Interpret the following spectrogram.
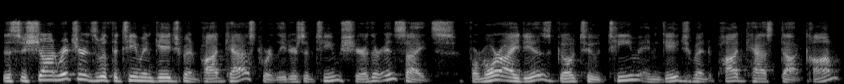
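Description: A man hosting a podcast, asking questions and warmly affirming his guest's answers. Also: fairly high pitch, very animated, moderate pace, few pauses, husky. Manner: encouraging, affirming interviewer. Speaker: podcast host.

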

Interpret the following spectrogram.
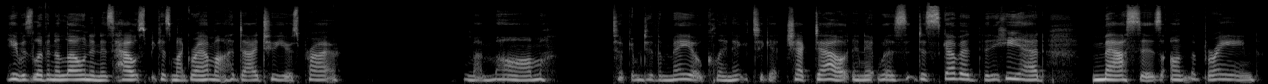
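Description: An actress playing a grieving woman inmate who flares into shouting. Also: mid-range voice, flat delivery, a little slow, creaky. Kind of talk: audio play acting.

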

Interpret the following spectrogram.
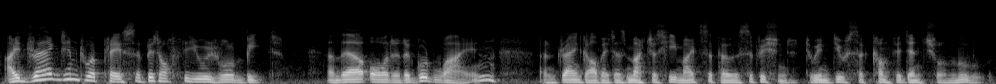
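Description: Low, husky, calculating English murderer. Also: male voice, lively intonation. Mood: cool, confiding. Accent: educated English. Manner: measured, precise, detached. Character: cool, calculating upper-class English murderer narrating his confession. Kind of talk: classic British radio drama narration. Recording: muffled, long reverberant radio flashback effect.

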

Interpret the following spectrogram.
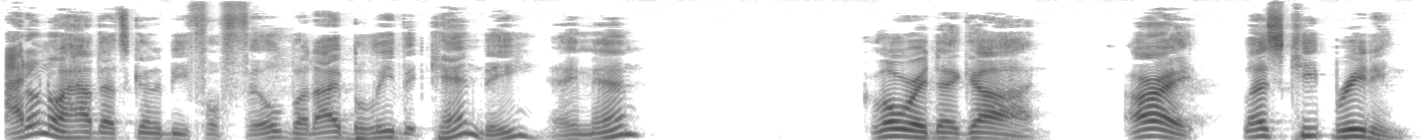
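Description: A pastor preaching a fervent sermon, quoting scripture with rising emphasis, his voice a little hoarse. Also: fairly high pitch, expressive, normal speed, no echo, clean studio sound.

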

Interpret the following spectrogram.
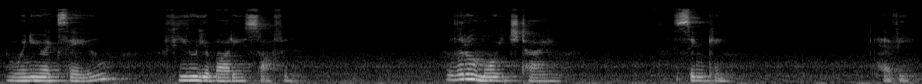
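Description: A woman guiding a meditation in a slow, soothing delivery, letting the ends of her phrases trail away softly. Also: fairly low pitch. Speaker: guided meditation instructor. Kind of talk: slow guided relaxation narration. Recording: roomy echo, faint background noise.

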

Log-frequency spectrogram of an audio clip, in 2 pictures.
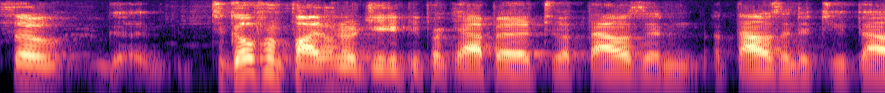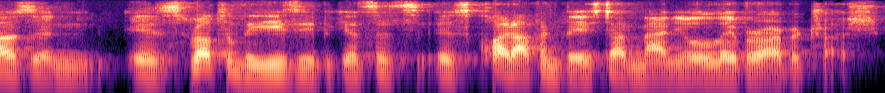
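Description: A middle-aged man from Bangladesh who grew up partly in Texas, explaining his views thoughtfully in an interview, in measured, broken-up phrases. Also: low-pitched, mellow. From Bangladesh, then Texas. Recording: dull, lo-fi sound.

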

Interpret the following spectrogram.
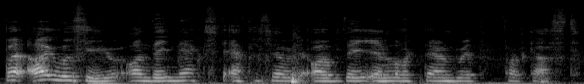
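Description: A man's voice: a little high, flat delivery, slow pace, mellow, a little hiss or hum, poor audio. A man hosting an interview podcast in a conversational style. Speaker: podcast host.

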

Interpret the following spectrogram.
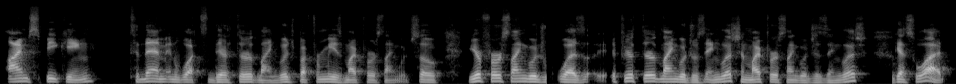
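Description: Candid, rambling man with a low voice. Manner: rambling, restarts often, speaks candidly. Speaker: podcast host and business coach. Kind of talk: candid conversational Q&A.

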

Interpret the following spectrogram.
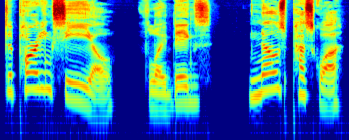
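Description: A man's voice: on the high side, wildly swooping pitch, unhurried, fairly bright tone. A man narrating a scripted news feature as a reporter.

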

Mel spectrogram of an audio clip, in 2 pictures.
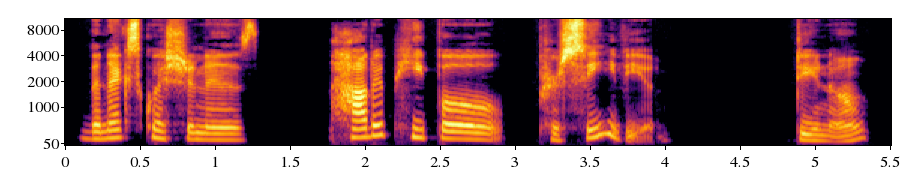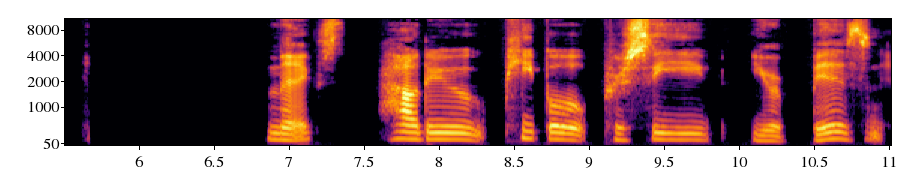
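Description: A woman with a congested, nasal voice talks slowly and chattily into a close mic. Her tone sits low with a gravelly fry, and the sound is dry with no room around it. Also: darkish tone, no room sound. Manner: casual, chatty, asks listeners many questions. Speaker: podcast host. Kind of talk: solo podcast talk to yoga teachers.

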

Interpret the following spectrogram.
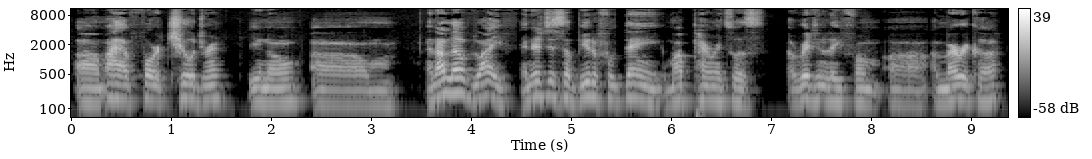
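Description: Man, thirties, from Israel, podcast host, laid-back, rambling, mid-pitched voice. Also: a little slow, few pauses. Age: 30s. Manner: laid-back, rambling, talks straight to listeners. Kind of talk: casual solo podcast monologue.

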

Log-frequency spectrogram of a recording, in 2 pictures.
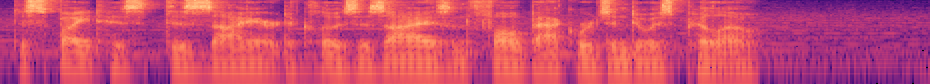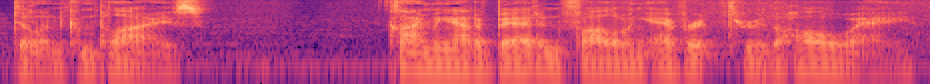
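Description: A man performing the ominous narrator of a horror audio drama, in measured, solemn, literary storytelling over music. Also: very deep voice, steady tone, a bit bright. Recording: music under the voice.

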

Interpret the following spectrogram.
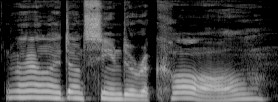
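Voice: medium pitch, animated, takes it slowly, no room sound. An actor playing a smug, manipulative doctor in an audio drama, with condescending, mock-polite, theatrical phrasing. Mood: mock-pleasant, teasing. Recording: loud music under the voice. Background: music.

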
